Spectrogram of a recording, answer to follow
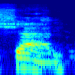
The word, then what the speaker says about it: Shad: But I want to pronounce his name as Shad. It's SHAD. Shad.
